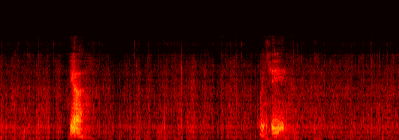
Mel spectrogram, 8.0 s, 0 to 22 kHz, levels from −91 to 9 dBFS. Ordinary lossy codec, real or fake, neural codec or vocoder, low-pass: none; fake; codec, 16 kHz, 4.8 kbps, FACodec; none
